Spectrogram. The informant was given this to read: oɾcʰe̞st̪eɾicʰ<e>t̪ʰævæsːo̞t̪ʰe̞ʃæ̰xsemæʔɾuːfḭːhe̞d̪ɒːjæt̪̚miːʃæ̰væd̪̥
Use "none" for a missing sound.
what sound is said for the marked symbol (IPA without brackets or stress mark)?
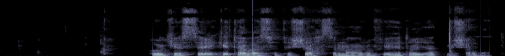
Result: e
